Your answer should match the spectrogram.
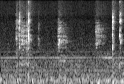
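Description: Near silence, with a few faint computer mouse clicks: two close together about a third of a second in, and another about a second in.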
